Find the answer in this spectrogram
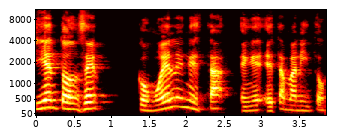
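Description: With quiet all around, a man is heard talking. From Venezuela, Santa Rosa, Barquisimeto (Lara); Lara, Venezuela. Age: 60s. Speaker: former president of a religious devotional society. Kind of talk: testimony. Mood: warm, devout, reminiscing. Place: home room. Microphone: lapel.

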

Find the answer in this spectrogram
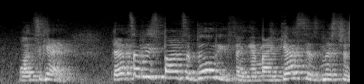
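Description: Audible room echo surrounds a man who speaks at a fairly quick pace. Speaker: college admissions director. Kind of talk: orientation presentation. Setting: room with audience, also streamed on camera. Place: classroom. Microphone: camera far.

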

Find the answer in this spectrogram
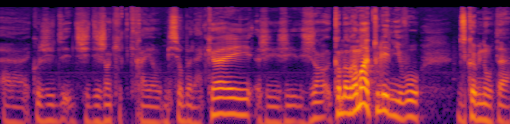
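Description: The speaker has a Quebec accent and a fairly slow pace. Loudness swings widely, while pitch varies in an ordinary way. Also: man. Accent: Québécois French. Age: 40s. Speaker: rapper and IT technician; podcast guest. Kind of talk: casual chat. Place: studio. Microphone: studio mic.

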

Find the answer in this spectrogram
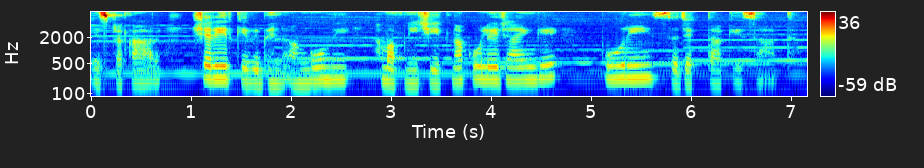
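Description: A woman's voice with ordinary pitch variation and big swings in loudness, over music in the background. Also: medium pitch for a woman. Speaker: yoga teacher. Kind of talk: guided meditation. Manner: slow, soft-spoken.

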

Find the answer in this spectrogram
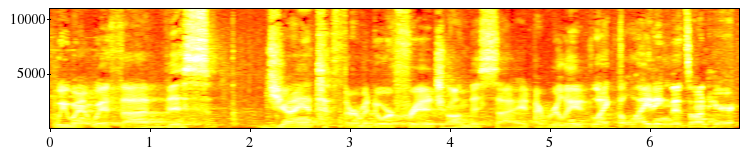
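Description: Ordinary pitch variation from a man at a moderate pace, with clear music in the background. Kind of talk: casual vlog chat. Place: home room. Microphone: phone near.

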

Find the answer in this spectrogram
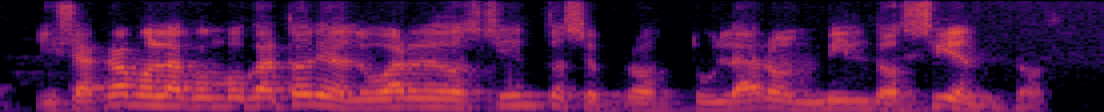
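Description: This man's intonation is lively. He keeps to a moderate pace. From Argentina, Concordia, Entre Ríos. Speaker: software company CEO. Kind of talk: interview. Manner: halting, many repetitions and fillers. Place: home room. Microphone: video call.

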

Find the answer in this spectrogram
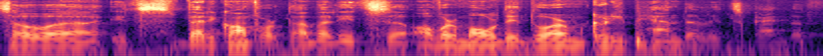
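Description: A man's very deep, low-pitched voice with a dark, mellow tone, fairly even intonation and a fairly slow pace over a quiet background. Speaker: YouTuber reviewing audio gear. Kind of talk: casual product test video. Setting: home, walking around the house. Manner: halting, many fillers. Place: home room. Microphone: handheld.

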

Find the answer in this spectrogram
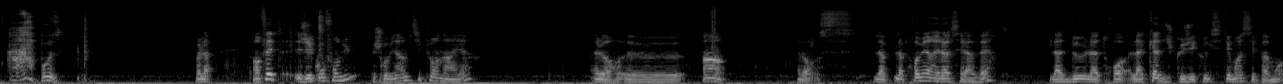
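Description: Over light background noise, a man of medium pitch speaks at a fairly slow pace with lively intonation and long, frequent pauses. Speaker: RC car hobbyist YouTuber. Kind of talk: casual livestream chat. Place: home room.

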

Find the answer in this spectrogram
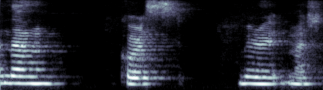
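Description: A woman speaks at a very slow pace. The room echo is audible. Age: 30s. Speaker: author and artist; interview guest. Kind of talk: testimony; interview answer. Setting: video call. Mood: earnest, reflective. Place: home room. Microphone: headset.

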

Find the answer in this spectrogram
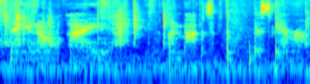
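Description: Soft-spoken and whispering, a woman talks at a fairly slow pace over loud background noise. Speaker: camera reviewer. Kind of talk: casual show-and-tell tutorial. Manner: soft ASMR whisper. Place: home room.

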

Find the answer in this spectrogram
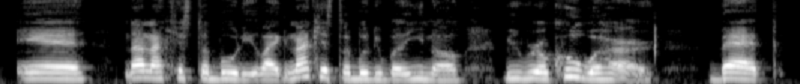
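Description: In a dark, mellow tone, a woman speaks at a moderate pace with fairly even intonation. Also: medium pitch for a woman.

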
